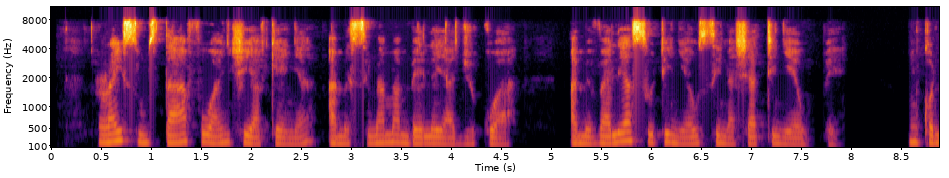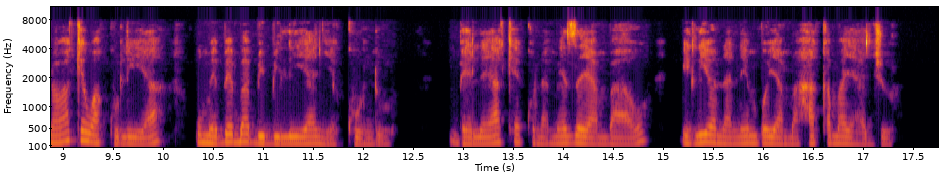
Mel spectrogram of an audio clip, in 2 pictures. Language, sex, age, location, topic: Swahili, female, 25-35, Kisii, government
